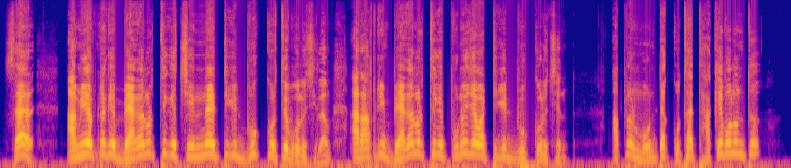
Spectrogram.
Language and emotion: Bengali, angry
